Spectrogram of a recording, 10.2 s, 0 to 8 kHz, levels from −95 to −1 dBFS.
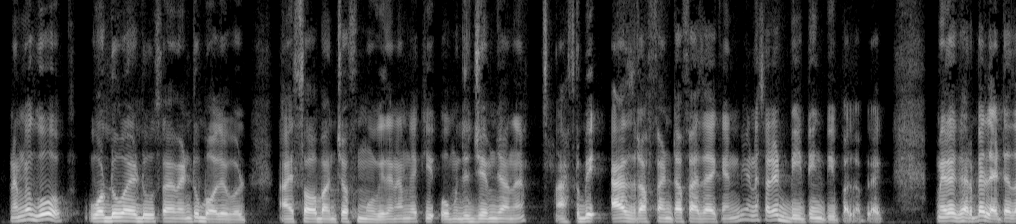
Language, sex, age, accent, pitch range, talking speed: English, male, 20-39, Indian, 105-140 Hz, 300 wpm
